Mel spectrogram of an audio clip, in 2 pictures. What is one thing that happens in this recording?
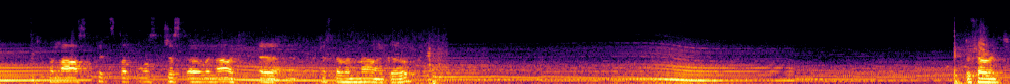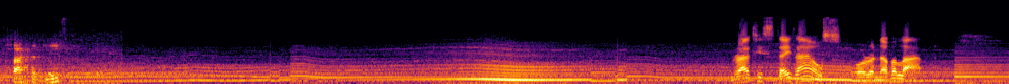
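A race car engine roars steadily, its pitch rising and falling as it shifts gears.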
